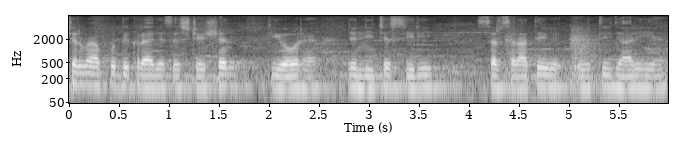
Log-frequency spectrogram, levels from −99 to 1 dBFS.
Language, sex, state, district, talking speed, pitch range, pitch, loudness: Hindi, male, Bihar, Sitamarhi, 200 wpm, 115-125 Hz, 120 Hz, -18 LUFS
